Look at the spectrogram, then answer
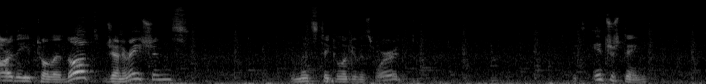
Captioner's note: Hebrew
